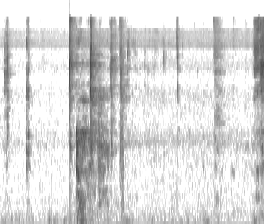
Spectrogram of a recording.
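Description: Close-up eating sounds: a crisp bite into a slice of green mango about a second and a half in, with chewing clicks around it, and a short slurp of instant noodles near the end.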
